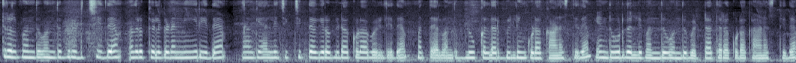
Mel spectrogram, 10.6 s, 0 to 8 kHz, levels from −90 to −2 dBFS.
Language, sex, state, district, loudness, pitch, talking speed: Kannada, female, Karnataka, Dharwad, -16 LUFS, 265 Hz, 180 wpm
